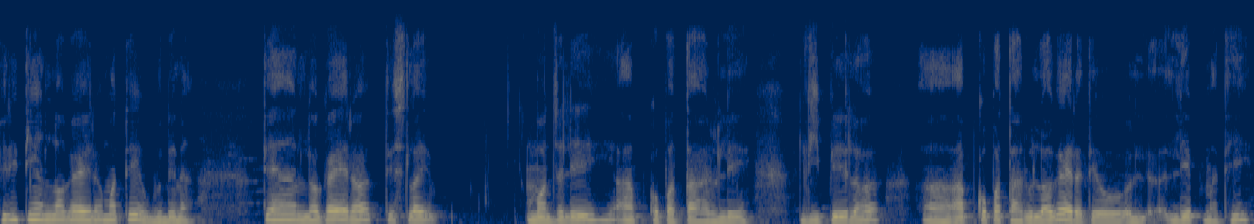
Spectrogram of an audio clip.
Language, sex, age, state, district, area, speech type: Nepali, male, 45-60, West Bengal, Darjeeling, rural, spontaneous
